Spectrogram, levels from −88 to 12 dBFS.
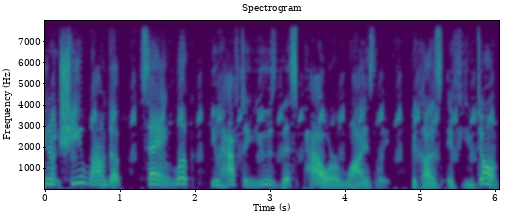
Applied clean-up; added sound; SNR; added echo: classical method spectral subtraction.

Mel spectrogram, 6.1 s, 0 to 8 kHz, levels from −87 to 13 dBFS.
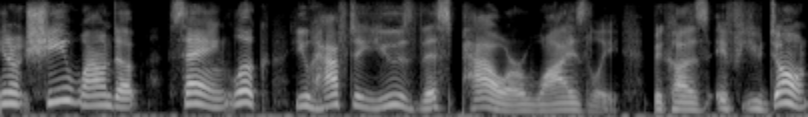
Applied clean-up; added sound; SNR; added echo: none; none; none; none.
